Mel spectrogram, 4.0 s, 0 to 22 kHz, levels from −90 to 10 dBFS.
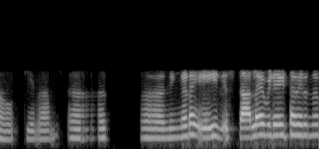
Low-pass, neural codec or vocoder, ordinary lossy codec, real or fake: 3.6 kHz; vocoder, 44.1 kHz, 80 mel bands, Vocos; none; fake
